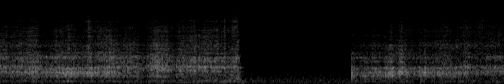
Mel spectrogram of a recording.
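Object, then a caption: Flat wooden board. Long pink fingernails scratch across the surface of a flat, light, solid wooden board, making a steady dry rasping scrape with a midrange, papery texture. The scratching stops for about a second of near silence, then resumes at the same level until the end.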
